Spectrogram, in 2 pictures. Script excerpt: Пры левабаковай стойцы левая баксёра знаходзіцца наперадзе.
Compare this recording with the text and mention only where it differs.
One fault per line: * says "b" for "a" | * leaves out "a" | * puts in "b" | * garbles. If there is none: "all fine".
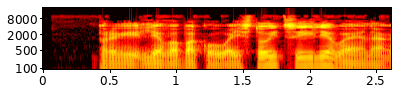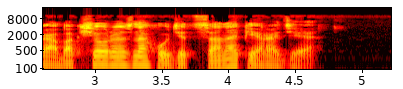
* puts in "нага"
